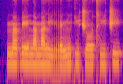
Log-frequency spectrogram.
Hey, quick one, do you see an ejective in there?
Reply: no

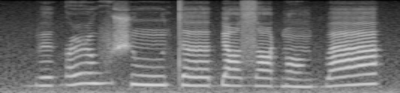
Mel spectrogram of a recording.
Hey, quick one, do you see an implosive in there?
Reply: yes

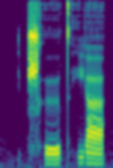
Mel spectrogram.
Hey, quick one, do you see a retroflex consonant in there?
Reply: yes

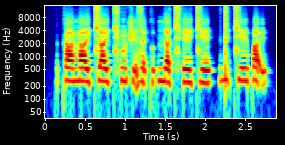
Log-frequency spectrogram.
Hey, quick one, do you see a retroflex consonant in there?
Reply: no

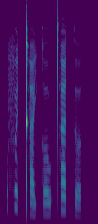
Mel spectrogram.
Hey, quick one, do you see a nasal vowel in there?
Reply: no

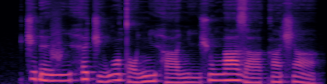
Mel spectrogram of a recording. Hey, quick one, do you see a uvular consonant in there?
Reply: no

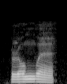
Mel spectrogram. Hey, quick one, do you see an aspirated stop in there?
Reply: no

